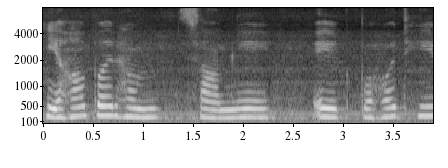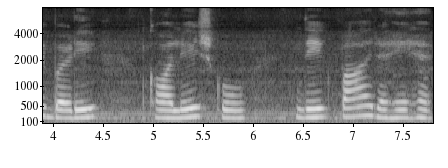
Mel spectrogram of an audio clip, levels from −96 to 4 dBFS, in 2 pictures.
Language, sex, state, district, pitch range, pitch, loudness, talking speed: Hindi, female, Chhattisgarh, Raipur, 200-225 Hz, 210 Hz, -16 LUFS, 110 wpm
